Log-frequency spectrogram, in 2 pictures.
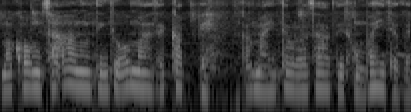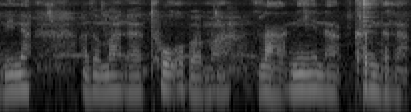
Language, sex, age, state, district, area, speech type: Manipuri, female, 60+, Manipur, Imphal East, rural, spontaneous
